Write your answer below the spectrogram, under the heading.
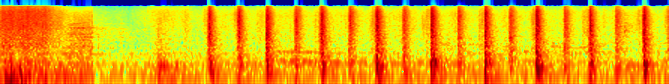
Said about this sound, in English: To get the aroma smacking me gently with leaves. This is to help with lymphatic drainage. Lymphatic drainage, exfoliation, just gentle massage as well, muscle ache, muscle pain, muscle recovery.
